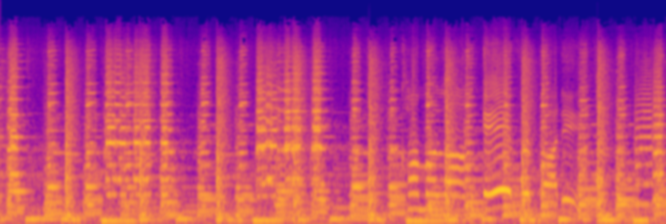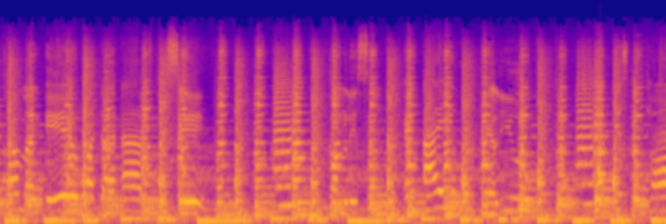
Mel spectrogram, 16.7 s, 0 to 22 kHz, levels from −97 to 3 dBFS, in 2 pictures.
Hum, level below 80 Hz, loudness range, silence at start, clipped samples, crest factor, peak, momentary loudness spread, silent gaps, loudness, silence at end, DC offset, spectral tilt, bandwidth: none; -24 dBFS; 2 LU; 0 s; under 0.1%; 14 dB; 0 dBFS; 6 LU; none; -15 LUFS; 0 s; under 0.1%; -4.5 dB/octave; 14 kHz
